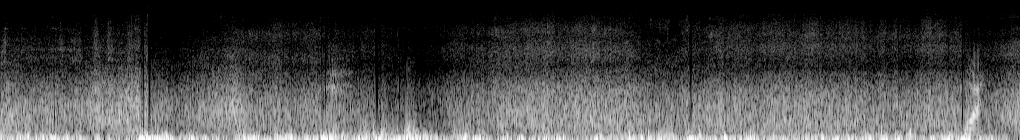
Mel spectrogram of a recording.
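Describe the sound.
Strong wind and breaking waves at the coast: a loud, continuous roar of surf with heavy wind buffeting the microphone throughout, steady and unbroken.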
